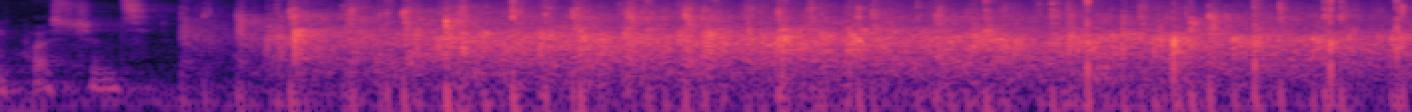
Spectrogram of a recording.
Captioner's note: applause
